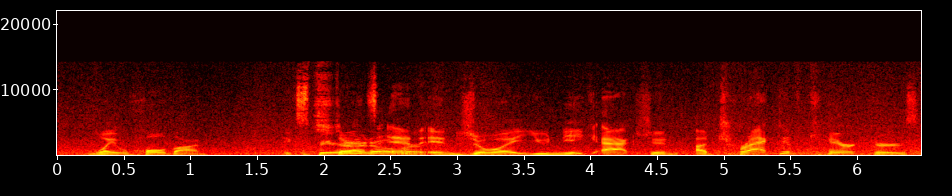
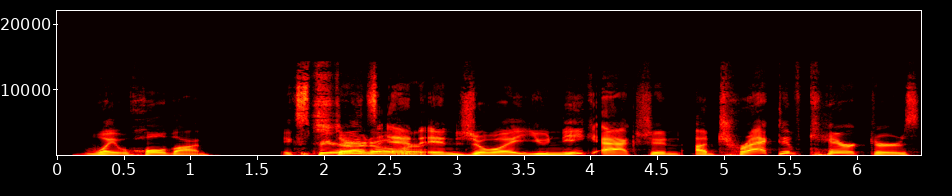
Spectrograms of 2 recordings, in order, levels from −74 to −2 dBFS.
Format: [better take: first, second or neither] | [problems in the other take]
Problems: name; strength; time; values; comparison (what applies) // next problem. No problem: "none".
second | hiss; noticeable; throughout; 10 dB below the speech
